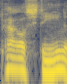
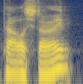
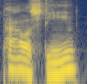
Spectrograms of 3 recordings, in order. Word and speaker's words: Palestine: filmed in this area East Palestine now it's pronounced Palestine it looks like Palestine but it's pronounced Palestine and the place where this occurred is right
